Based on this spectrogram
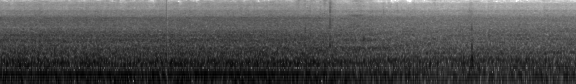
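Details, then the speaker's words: Geothermal heat pump after blower motor replacement, water loop running, fan ramping to high speed: steady low even hum, no rubbing, grinding or clattering; new fan motor sounds healthy. "There She Goes going the highspeed ramp on oh she sounds good sounds good"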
